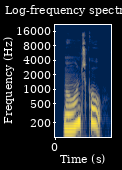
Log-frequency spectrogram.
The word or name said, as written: morgensko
